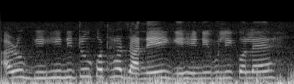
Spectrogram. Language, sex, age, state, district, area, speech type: Assamese, female, 30-45, Assam, Kamrup Metropolitan, urban, spontaneous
